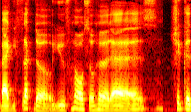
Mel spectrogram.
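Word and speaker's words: Flecknoe: I believe that's how you pronounce her name. – Yeah, Flecno.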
